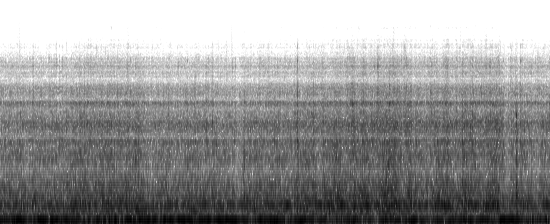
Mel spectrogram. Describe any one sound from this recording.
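Wind rumbles loudly and steadily across a microphone outdoors.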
